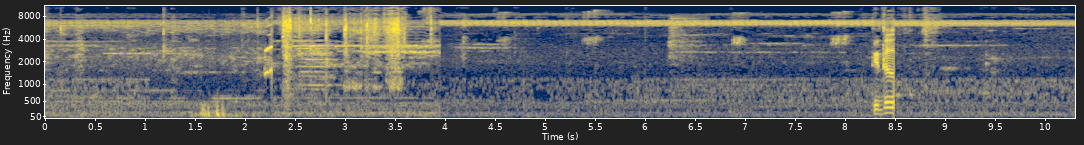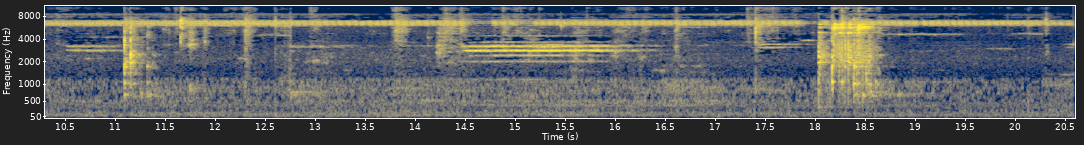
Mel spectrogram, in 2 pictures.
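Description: Insects droning steadily at a high pitch, with a few short, sharp clinks and knocks as discarded glass liquor bottles are picked up out of the grass; the loudest knock comes a little before the middle.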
